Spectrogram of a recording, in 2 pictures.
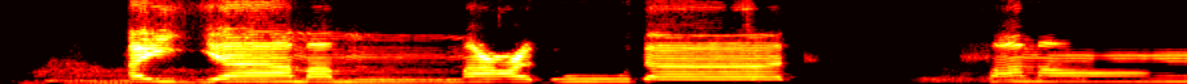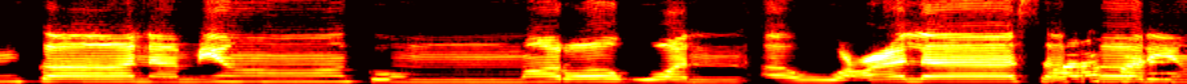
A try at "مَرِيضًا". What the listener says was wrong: مرضن نہیں ہے یہ، مریضن. مریض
